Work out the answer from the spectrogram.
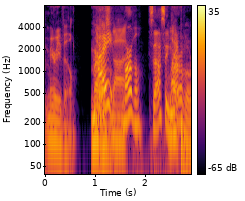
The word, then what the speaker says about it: Maryville: Ten for Maryville it's nope Maryville I hate it really there it's more like Marvel Marvel we didn't we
